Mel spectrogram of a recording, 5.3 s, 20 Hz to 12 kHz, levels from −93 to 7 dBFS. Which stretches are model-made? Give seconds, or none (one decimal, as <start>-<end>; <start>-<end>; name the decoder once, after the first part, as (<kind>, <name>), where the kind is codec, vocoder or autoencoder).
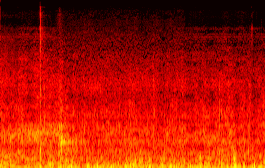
0.0-1.1 (codec, SNAC); 3.7-5.3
